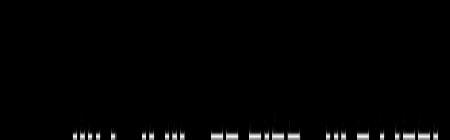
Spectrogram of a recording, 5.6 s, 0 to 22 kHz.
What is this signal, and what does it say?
Morse code, heard as a keyed tone, about 25 wpm, 700 Hz. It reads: HE IS MY STEP
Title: Sentences from Top 1000 Words - Review Part 2 - 25wpm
